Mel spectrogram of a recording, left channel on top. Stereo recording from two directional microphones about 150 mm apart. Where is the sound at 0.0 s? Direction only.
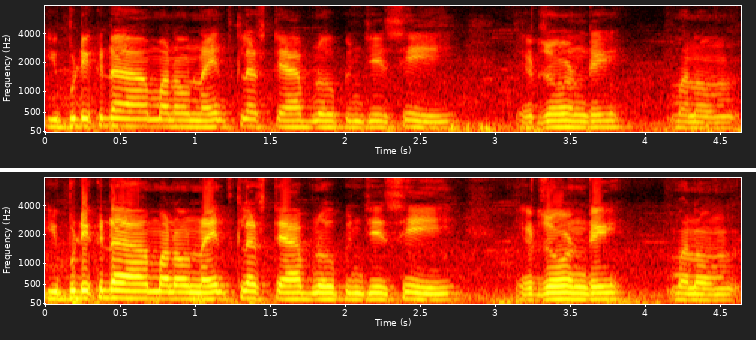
25° right (ahead or behind).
